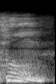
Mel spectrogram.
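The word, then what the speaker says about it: P.O.M.E.: and pushing themselves yeah it's called a poem but it's spelled P ome and it's an acronym for a product of my environment I think you would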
